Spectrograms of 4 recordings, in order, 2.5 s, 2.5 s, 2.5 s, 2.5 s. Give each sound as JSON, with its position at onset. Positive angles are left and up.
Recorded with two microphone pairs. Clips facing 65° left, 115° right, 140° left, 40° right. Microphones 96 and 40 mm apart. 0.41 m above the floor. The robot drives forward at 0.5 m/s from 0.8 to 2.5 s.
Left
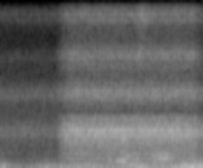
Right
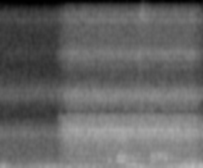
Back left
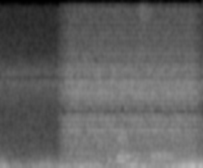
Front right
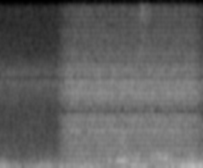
{"t": 1.3, "sound": "a woman speaking", "azimuth_deg": -155, "distance_m": 4.5}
